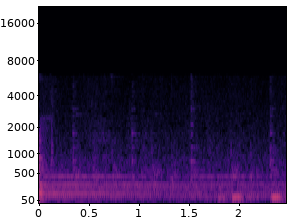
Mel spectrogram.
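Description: Faint background music: a low chord of several steady tones held through a pause in speech.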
